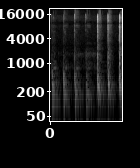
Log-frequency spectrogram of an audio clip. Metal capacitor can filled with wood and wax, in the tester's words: this thing is now solid again, and it sounds solid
